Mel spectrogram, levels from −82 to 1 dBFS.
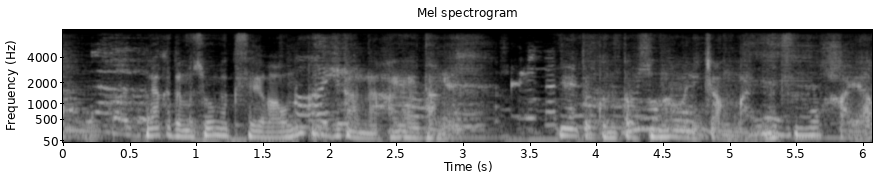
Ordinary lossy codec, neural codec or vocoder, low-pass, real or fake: none; codec, 44.1 kHz, 2.6 kbps, SNAC; 7.2 kHz; fake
